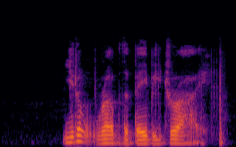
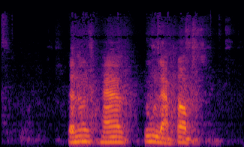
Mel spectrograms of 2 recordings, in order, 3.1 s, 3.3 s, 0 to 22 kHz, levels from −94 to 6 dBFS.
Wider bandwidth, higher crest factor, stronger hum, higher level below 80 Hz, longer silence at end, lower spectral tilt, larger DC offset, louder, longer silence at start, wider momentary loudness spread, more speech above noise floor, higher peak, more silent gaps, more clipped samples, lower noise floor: second, 7.2 kHz vs 15.5 kHz; about the same, 20 dB vs 20 dB; neither; about the same, -70 dBFS vs -68 dBFS; second, 0.15 s vs 0.55 s; first, -8.5 dB/octave vs -6.5 dB/octave; neither; second, -30 LUFS vs -26 LUFS; about the same, 0.85 s vs 0.9 s; first, 14 LU vs 9 LU; first, 49 dB vs 41 dB; second, -12 dBFS vs -8 dBFS; neither; neither; first, -79 dBFS vs -67 dBFS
